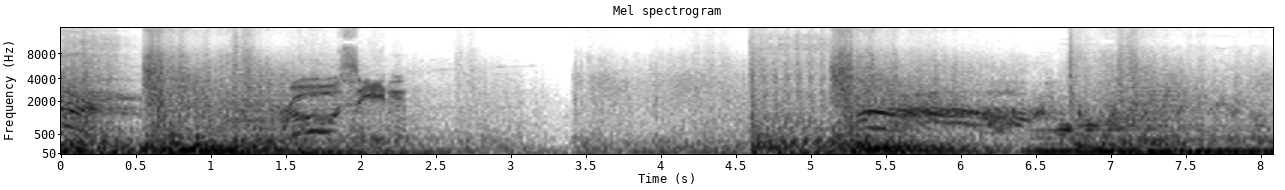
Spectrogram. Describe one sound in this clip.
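An explosion booms in a video game.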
